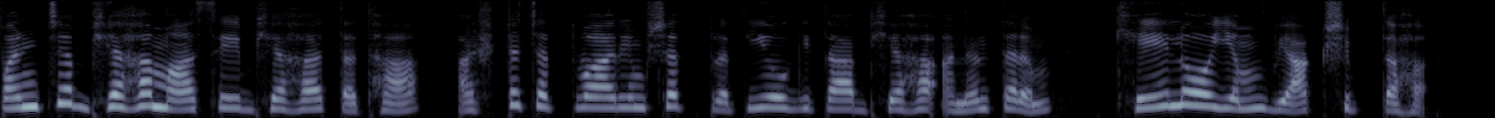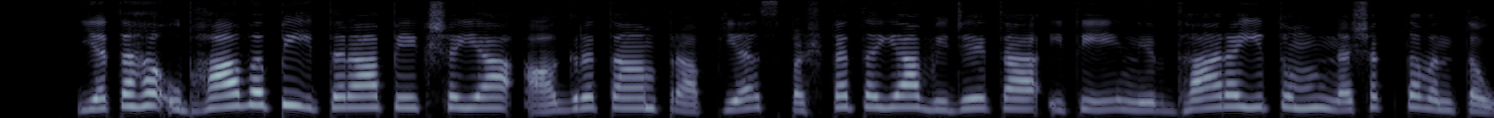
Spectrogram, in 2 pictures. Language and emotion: Sanskrit, neutral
